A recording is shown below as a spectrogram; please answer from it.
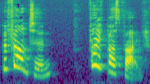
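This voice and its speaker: Slow, intense romantic young lover. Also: female voice, sits high, wildly swooping pitch, full character voice. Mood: tender, hurried. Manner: declarative, romantic, theatrical. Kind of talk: poetic audio drama acting.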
